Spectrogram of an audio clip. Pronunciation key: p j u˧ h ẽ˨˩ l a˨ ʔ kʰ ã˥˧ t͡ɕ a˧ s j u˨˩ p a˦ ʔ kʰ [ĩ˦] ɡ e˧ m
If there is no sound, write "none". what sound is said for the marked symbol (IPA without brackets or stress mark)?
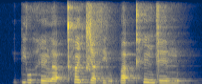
ĩ˦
